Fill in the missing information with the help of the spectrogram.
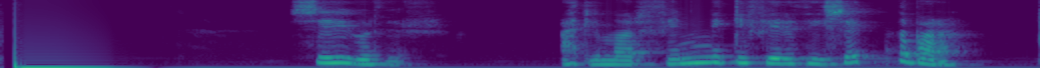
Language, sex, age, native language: Icelandic, female, 20-29, Icelandic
